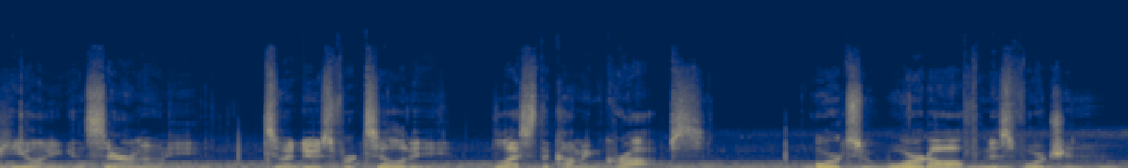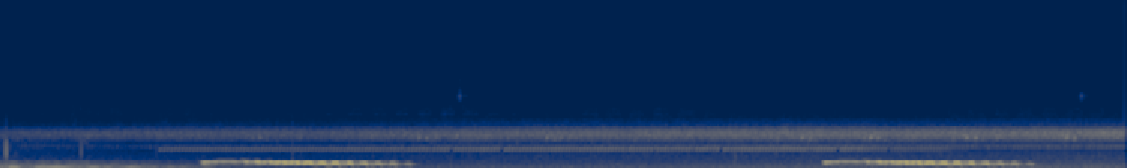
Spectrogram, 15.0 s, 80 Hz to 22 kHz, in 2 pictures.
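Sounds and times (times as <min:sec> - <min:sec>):
speech: 0:00.0 - 0:04.8, 0:05.4 - 0:07.4
screech owl giving quavering whinny calls in a backyard: 0:00.0 - 0:10.4, 0:13.0 - 0:14.6
steady hum of night insects: 0:00.0 - 0:15.0.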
